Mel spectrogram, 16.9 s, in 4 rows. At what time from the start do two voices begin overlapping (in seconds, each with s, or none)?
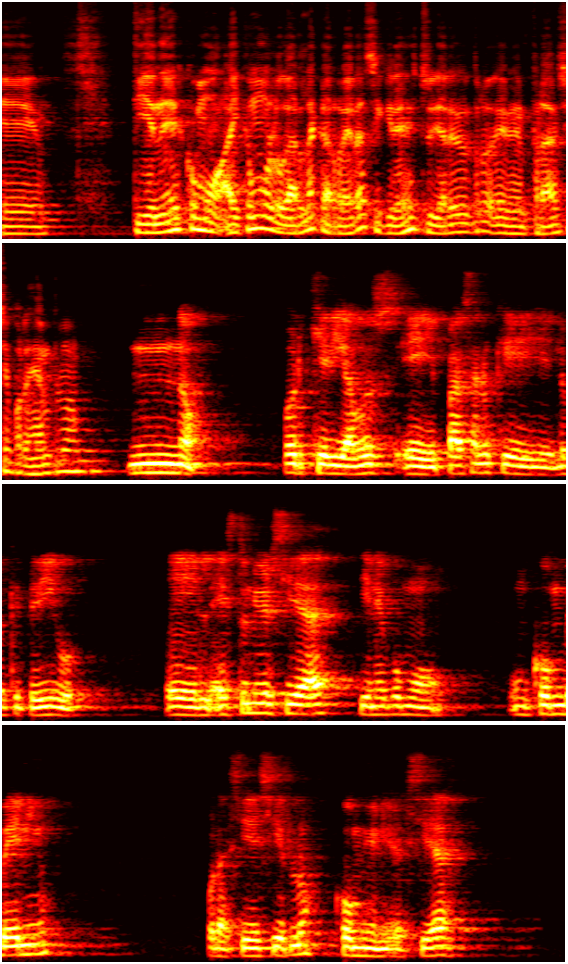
none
